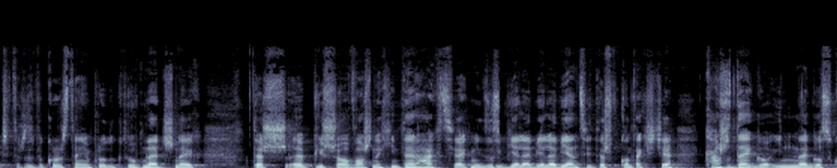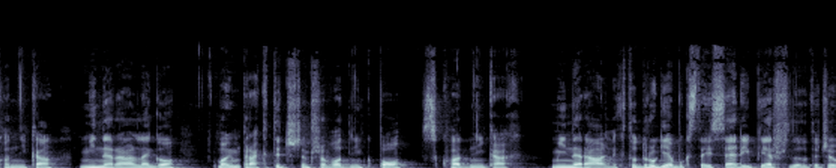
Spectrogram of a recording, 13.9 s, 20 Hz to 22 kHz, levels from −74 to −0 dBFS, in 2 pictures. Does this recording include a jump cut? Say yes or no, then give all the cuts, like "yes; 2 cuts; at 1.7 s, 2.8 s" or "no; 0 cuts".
yes; 3 cuts; at 4.1 s, 7.5 s, 8.9 s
